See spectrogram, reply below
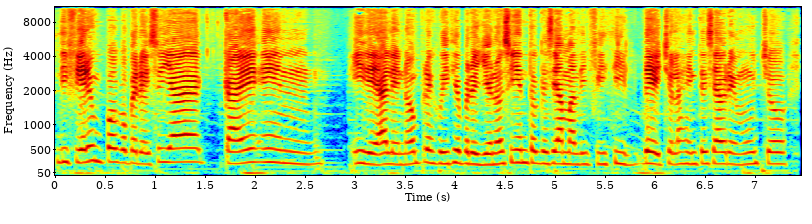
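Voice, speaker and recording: A woman with a somewhat high voice chatting on a radio show, eagerly agreeing and sharing her own anecdotes, with faint music behind her. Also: flat delivery, normal speed, few pauses. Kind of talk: casual radio chat.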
